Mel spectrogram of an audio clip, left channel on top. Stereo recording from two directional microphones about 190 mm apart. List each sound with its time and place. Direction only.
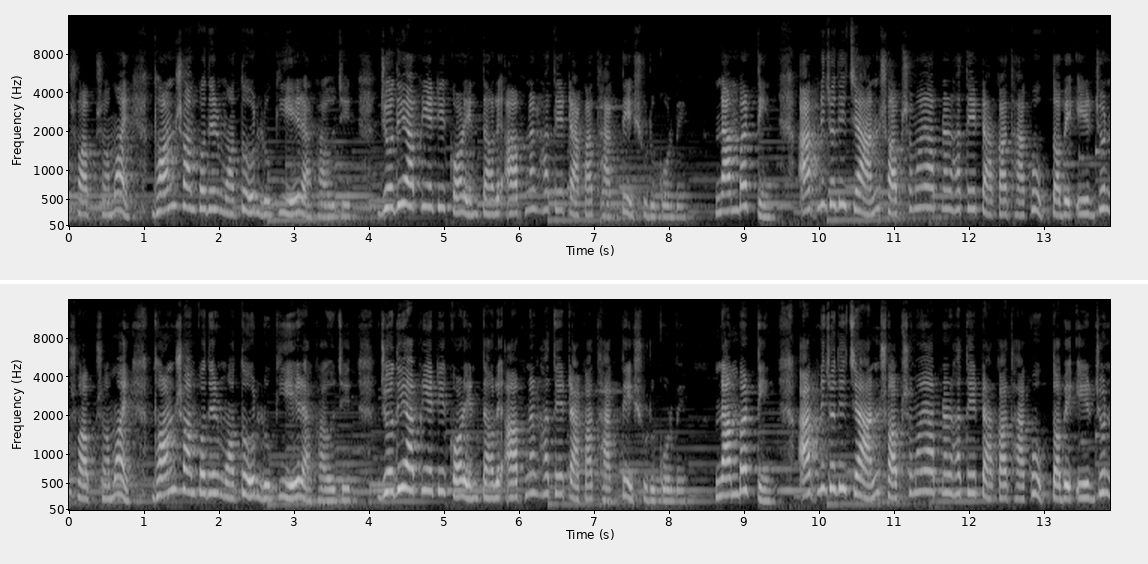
0.1 s a woman's voice: 15° left (ahead or behind)
9.7 s a woman's voice: 30° left (ahead or behind)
